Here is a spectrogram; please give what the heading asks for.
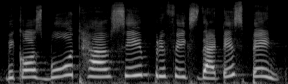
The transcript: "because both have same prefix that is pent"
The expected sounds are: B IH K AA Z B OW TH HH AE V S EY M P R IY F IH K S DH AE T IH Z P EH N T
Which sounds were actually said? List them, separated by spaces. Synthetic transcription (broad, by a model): B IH K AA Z B OW T HH AE V S EY M P R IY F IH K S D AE T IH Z P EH N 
